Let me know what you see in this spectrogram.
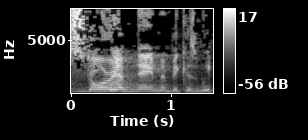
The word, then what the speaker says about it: Naaman: If you want to read the name properly, Hebrew is Naaman. – 如果乃曼的名字按希伯来文我们好好的读的话，叫 Naaman. – That's why it's double A. Naaman.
